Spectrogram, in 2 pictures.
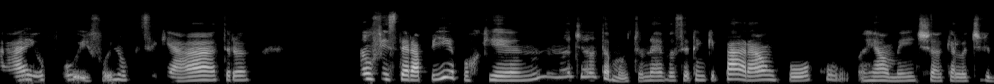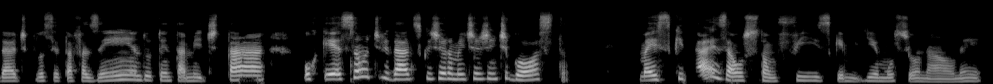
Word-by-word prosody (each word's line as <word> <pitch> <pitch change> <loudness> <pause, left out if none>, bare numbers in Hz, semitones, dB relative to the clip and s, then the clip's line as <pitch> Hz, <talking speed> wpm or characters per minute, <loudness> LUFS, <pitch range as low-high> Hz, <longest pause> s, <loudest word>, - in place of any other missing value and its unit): Ah, 200 +4 +3
eu 200 -1 -4 0.2
fui, 325 -3 -5
fui - - -8
no 220 -2 -6
psiquiatra 200 +2 +1 1.1
não 255 +1 +3
fiz 245 -2 -1
terapia, 220 +8 +3
porque 195 -1 -1
não 325 - -9
adianta 180 -1 -4
muito, 160 -2 -8
né, 185 +2 -4
você 185 -1 -6
tem 210 -2 -6
que - - -8
parar 215 -3 +4
um 210 - -8
pouco, 195 +5 -6
realmente, 180 0 0
aquela 165 -1 -4
atividade 165 -2 -1
que - - -36
você 170 0 -7
está 160 - -4
fazendo, 195 +6 -3
tentar 180 -1 -3
meditar, 205 +6 +3 0.4
porque 240 0 +4
são 320 +6 +3
atividades 260 -9 +4
que 265 - -7
geralmente 255 -2 +3
a - - -1
gente 260 +2 +3
gosta, 215 0 +1 0.7
mas 200 +3 +2
que 260 -3 -6
dá 420 -2 +5
exaustão 185 - +1
física 175 -1 -8
e - - -5
me 145 -3 -12
e 165 - -5
emocional, 140 -5 -6
né, 150 +2 -9
195 Hz, 140 wpm, -25 LUFS, 170-230 Hz, 1.1 s, dá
